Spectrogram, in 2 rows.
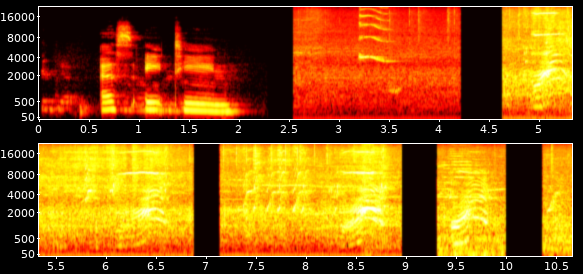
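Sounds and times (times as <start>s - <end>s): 
steady background hiss: 2.6s - 9.4s
orca whistling calls: 3.2s - 3.8s, 4.6s - 10.6s.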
